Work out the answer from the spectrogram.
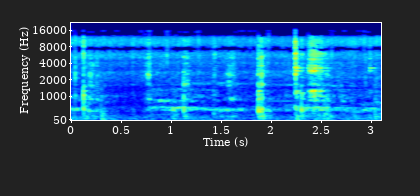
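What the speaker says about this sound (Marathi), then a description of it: "तर आता चला याला छानपैकी फ्राय करून घेणार आहे सगळं" Spices and mutton masala fry in a pan with a soft sizzle while a spoon stirs and scrapes, making close, irregular taps and knocks with no talk.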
